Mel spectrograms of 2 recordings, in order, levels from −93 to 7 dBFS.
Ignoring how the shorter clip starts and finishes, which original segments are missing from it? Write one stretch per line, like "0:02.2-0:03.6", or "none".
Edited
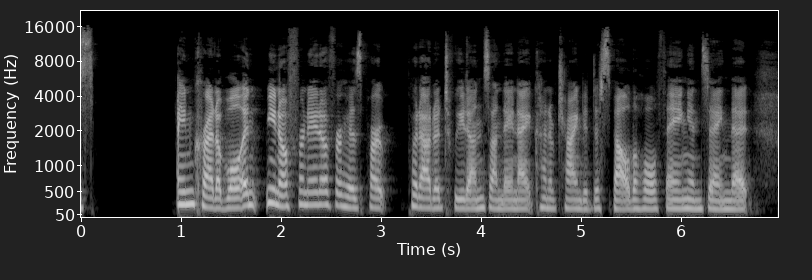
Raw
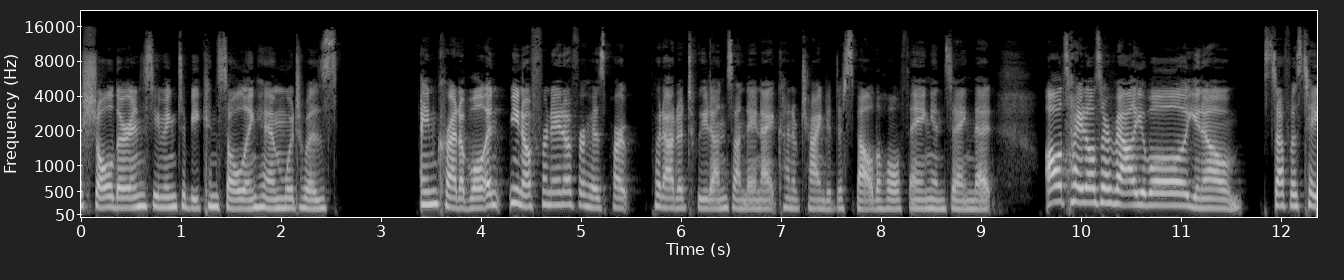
none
